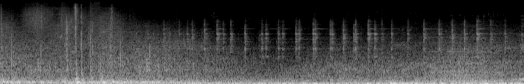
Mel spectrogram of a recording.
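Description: Confringo fire spell blast in Hogwarts Legacy: a loud, full explosion boom followed by a dense rumble and crackling debris, with a steady roar continuing throughout.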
